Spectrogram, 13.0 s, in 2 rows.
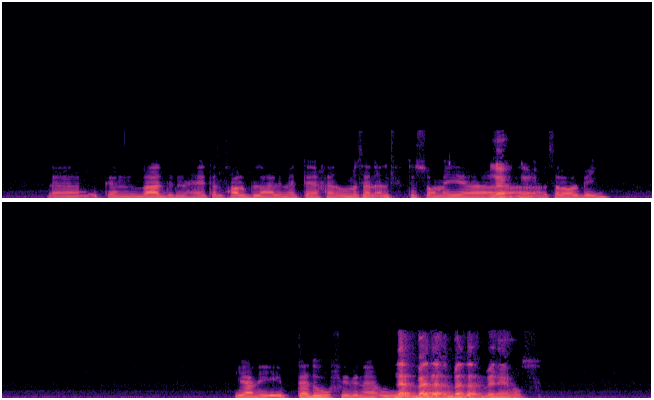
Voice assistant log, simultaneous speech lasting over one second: present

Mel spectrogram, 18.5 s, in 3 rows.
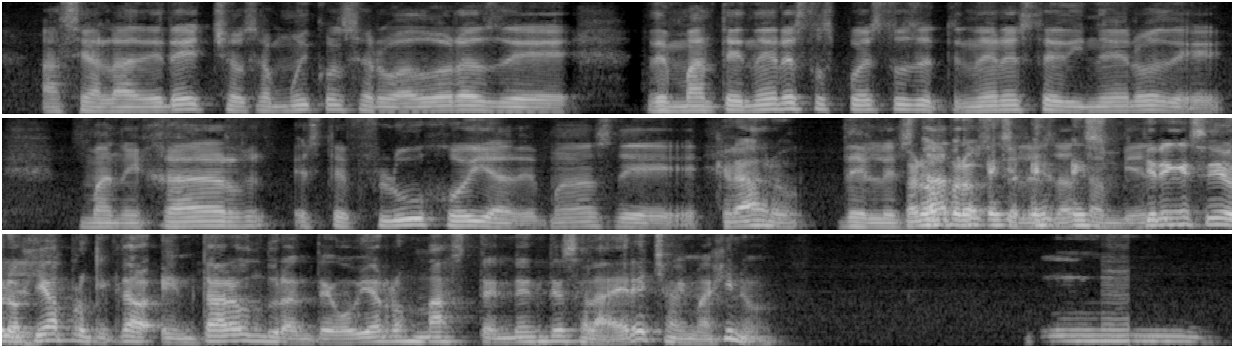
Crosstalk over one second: present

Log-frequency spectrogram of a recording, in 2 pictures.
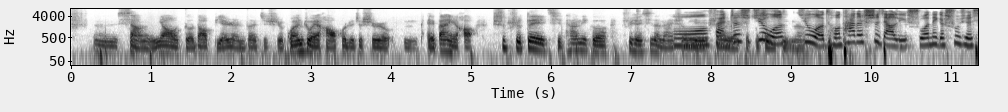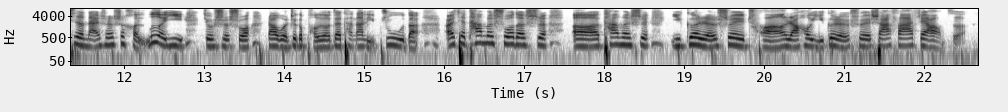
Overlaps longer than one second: present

